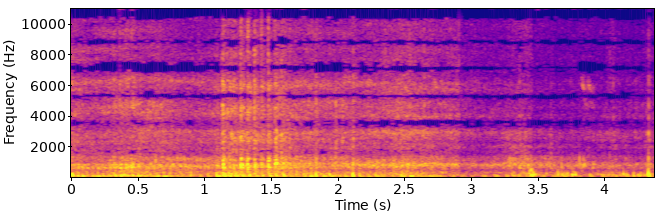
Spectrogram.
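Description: Motorcycle engine running under throttle as the bike is held in a wheelie, getting louder about a second in.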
